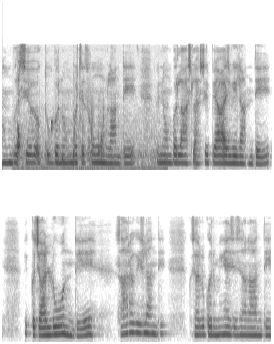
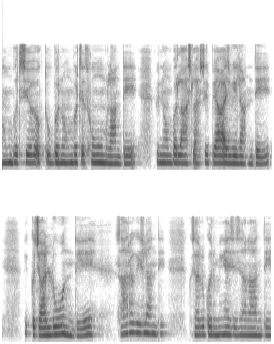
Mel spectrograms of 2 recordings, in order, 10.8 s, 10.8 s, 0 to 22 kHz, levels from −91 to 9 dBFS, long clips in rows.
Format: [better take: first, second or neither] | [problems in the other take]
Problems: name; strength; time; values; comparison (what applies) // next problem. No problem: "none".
second | background sound (Water / Liquid); 5 dB below the speech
